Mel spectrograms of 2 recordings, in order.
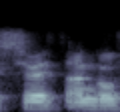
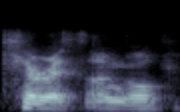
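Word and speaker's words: Cirith Ungol: I'll never forget Sir Uncle for mispronouncing their name. Shut up. Lord of the Rings nerd. In the Lord of the Rings, they pronounce it. They pronounce it Kirath Uncle.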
